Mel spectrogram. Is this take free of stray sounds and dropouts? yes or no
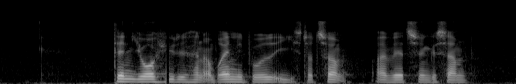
no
